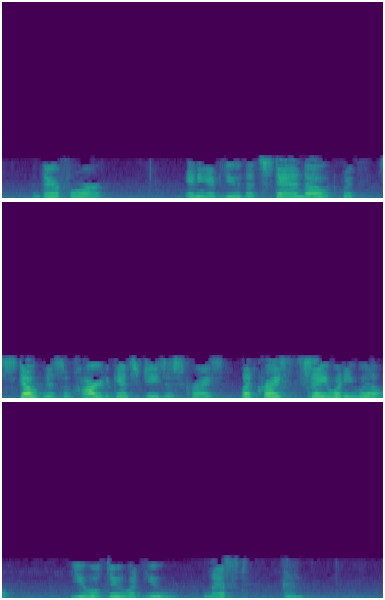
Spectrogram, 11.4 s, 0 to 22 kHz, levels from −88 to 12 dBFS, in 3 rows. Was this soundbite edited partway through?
yes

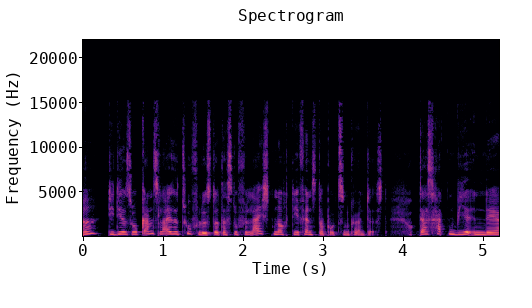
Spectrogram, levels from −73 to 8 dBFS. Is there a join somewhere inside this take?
yes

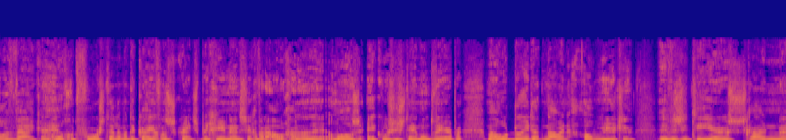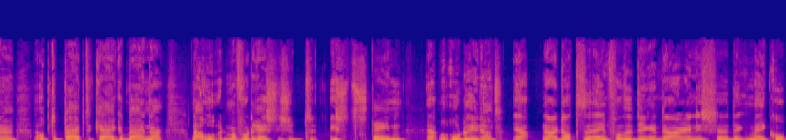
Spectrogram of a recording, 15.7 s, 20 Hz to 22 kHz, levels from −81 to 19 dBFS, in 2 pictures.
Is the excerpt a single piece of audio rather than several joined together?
no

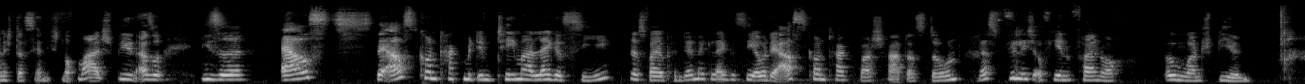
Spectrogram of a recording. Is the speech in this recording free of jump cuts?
no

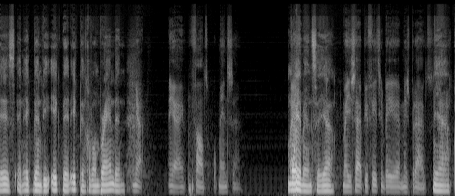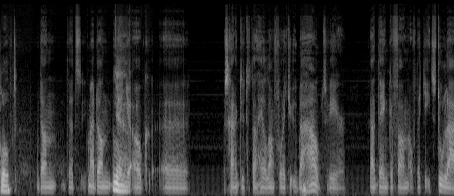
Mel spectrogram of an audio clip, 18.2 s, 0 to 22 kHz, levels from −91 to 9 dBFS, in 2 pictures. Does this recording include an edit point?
yes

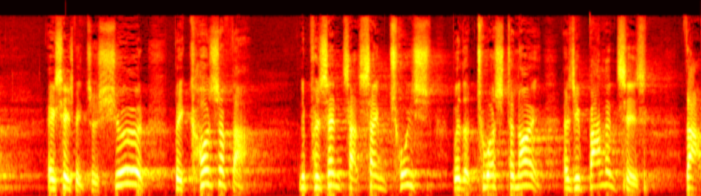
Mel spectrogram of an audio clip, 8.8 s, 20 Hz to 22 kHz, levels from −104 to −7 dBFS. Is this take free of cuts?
no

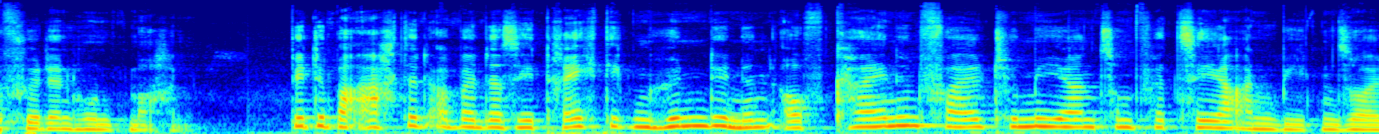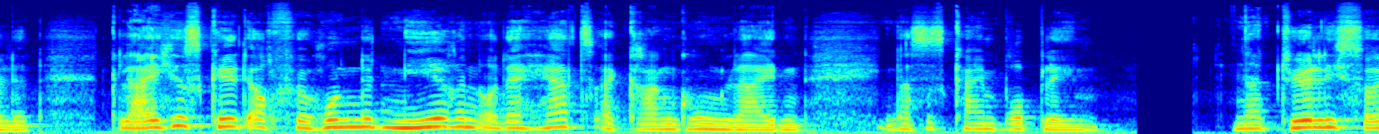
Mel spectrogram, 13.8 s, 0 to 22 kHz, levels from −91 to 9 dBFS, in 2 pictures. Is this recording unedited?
no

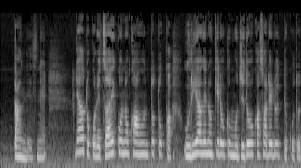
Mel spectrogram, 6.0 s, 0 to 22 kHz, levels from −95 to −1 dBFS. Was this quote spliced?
yes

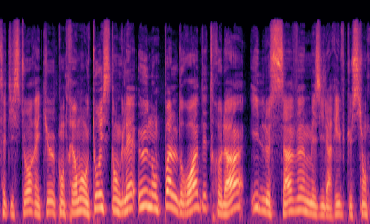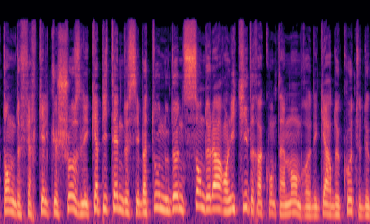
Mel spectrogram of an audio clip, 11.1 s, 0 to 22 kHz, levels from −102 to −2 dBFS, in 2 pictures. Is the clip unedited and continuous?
yes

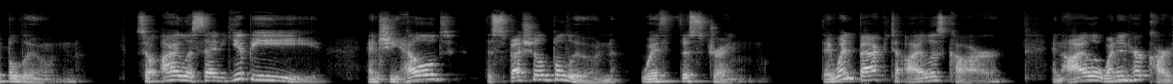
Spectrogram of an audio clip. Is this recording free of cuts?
no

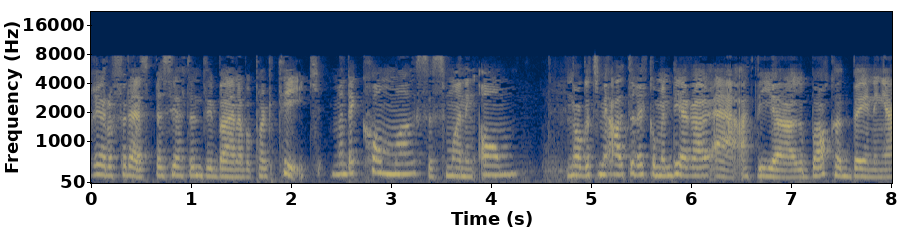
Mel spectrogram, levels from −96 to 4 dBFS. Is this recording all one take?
yes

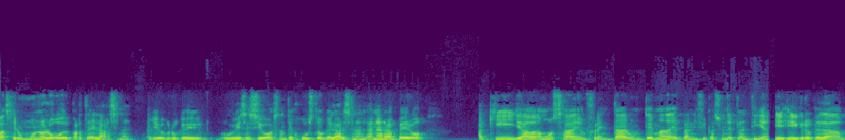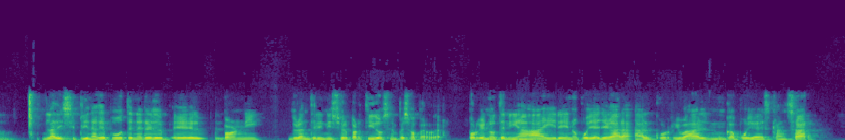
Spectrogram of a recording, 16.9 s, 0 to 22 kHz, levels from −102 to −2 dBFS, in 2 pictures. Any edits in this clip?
yes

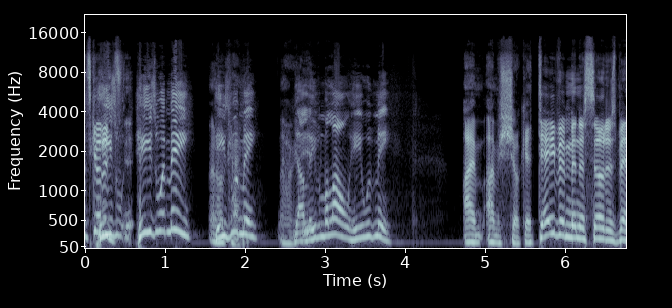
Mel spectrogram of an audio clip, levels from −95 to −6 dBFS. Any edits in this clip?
no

